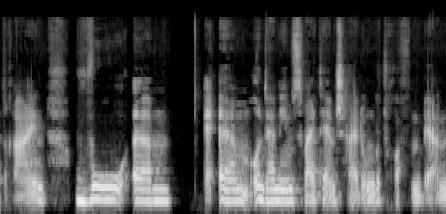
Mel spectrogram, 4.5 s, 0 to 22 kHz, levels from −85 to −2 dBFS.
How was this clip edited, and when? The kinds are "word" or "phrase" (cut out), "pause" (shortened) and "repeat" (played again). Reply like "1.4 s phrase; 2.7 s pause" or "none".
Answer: none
